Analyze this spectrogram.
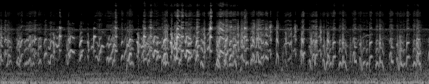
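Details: White-eared bulbuls fighting: a dense burst of harsh, chattering squabbling calls, several birds overlapping at a fast, uneven pace, over a faint low hum.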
